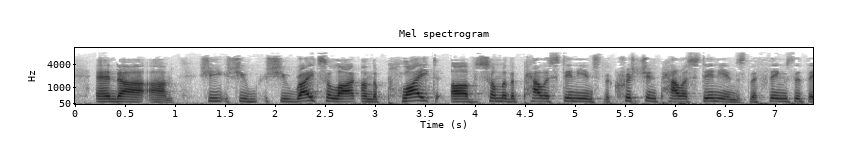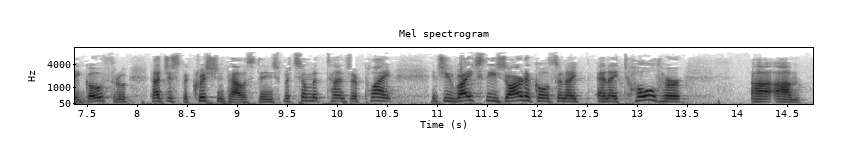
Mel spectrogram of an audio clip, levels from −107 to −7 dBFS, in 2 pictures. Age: 50-69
